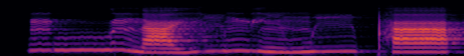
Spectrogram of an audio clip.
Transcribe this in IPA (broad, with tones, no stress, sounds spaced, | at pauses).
m uː˦ n a˨ j i˦ m j ĩ˨ m iː˦ pʰ a˦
